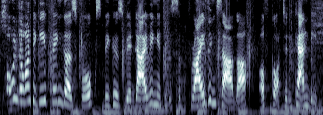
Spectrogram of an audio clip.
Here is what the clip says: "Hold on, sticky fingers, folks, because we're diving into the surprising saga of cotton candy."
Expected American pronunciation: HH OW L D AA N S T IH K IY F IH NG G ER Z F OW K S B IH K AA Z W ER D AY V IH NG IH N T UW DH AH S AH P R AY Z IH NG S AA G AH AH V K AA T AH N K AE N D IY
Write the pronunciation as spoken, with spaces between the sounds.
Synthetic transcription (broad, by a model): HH OW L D AA N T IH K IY F IH NG G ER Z F OW K S B IH K AA Z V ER D AY V IH NG IH N T UW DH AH S AH P R AY Z IH NG S AA G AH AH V K AA T AH N K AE N D IY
